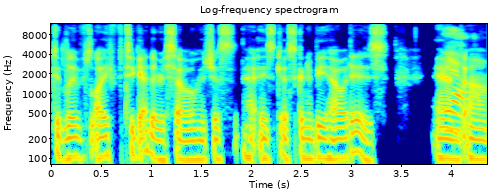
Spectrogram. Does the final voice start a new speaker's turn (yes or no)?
no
